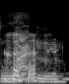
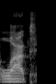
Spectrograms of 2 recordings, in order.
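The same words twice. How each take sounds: First: The t is replaced by a glottal stop. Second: The t is fully released as a clear t. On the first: "I'm globalizing Latin too. Do you hear that?" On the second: "It's not Latin"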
